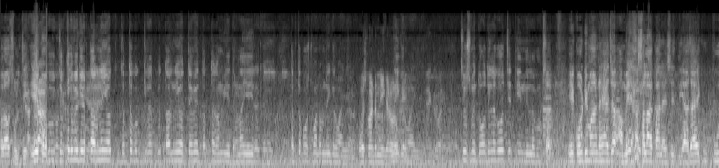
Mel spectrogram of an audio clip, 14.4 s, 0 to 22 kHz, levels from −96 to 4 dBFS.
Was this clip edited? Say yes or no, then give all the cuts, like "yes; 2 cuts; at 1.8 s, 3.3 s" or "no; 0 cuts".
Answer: yes; 2 cuts; at 0.9 s, 10.9 s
